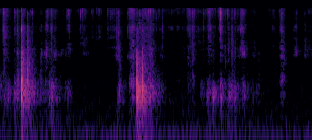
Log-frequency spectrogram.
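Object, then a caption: Bar soap with a hardened polish coating. A hand-sized, solid oval bar of dry soap with an orange-yellow nail-polish rim is held in the hand and shaved with a utility knife blade. The cuts make crisp, dry crunching and scraping sounds. Two louder cracks stand out from the softer scraping bursts, all with no ring-out.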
